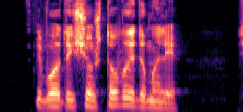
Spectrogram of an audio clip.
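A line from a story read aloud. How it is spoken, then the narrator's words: Angry. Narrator (Russian): сердито сказала жена Торчакова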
